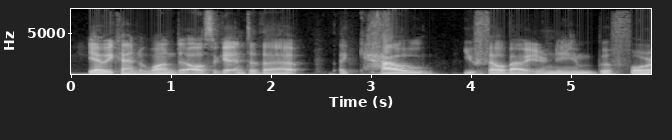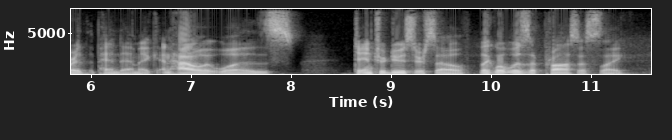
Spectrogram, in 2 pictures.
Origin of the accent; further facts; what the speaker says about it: United States; I was born in America. I have some family still in Palestine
